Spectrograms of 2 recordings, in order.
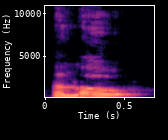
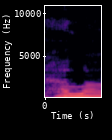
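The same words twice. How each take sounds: First: The voice is harsh and blunt. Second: The voice is soft and gentle.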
